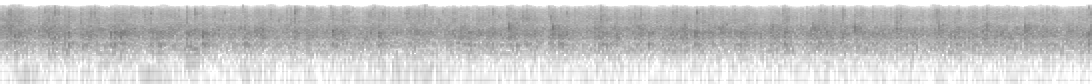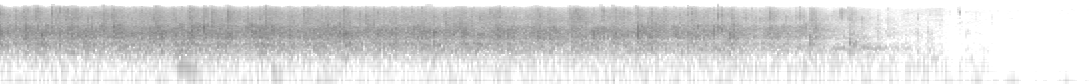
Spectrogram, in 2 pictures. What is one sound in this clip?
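An audience claps and applauds loudly, then the applause dies away.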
